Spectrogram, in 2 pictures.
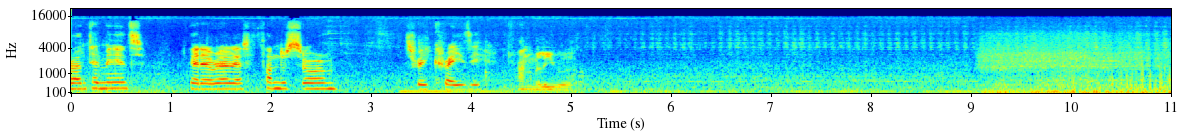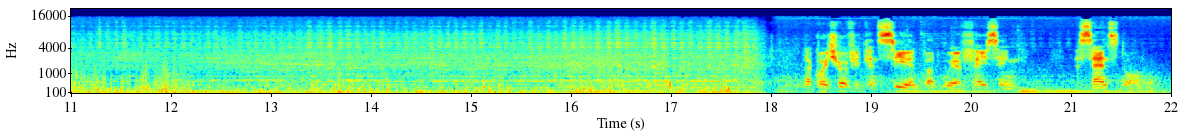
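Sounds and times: engine and road noise in cabin: 0.0 - 22.0
low hum: 0.0 - 22.0.

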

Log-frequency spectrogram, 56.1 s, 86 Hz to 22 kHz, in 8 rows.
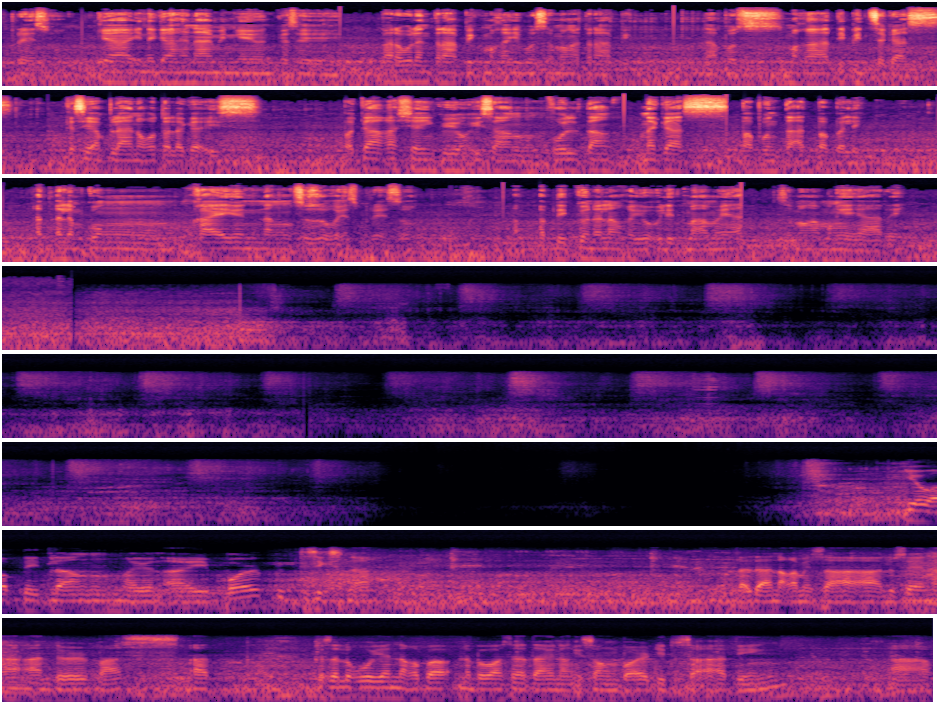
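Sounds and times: road noise: 0.0 - 26.5
car engine cabin drone: 0.0 - 37.7, 41.0 - 56.0.

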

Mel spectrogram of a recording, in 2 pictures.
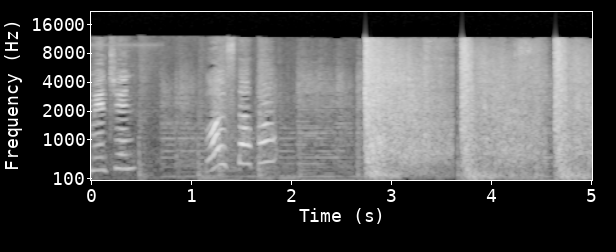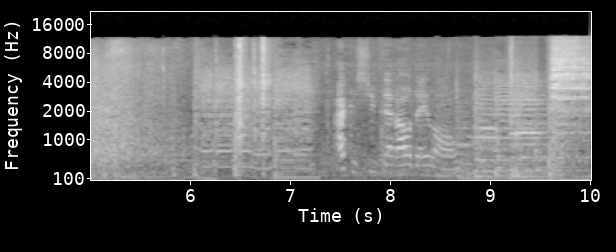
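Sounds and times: music: 0.0 - 10.0
loud bangs with long echo: 2.7 - 5.7.

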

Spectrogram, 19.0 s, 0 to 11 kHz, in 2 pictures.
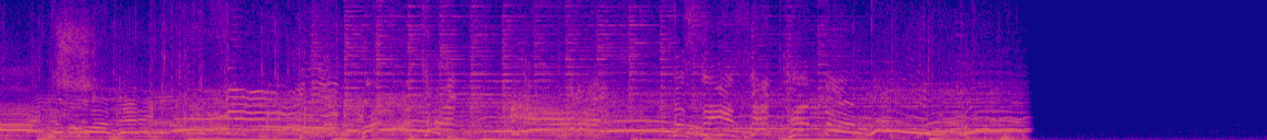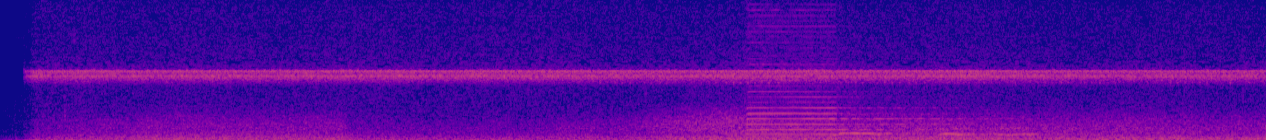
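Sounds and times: insect trill: 9.7 - 19.0
car horn toot: 15.1 - 16.6.

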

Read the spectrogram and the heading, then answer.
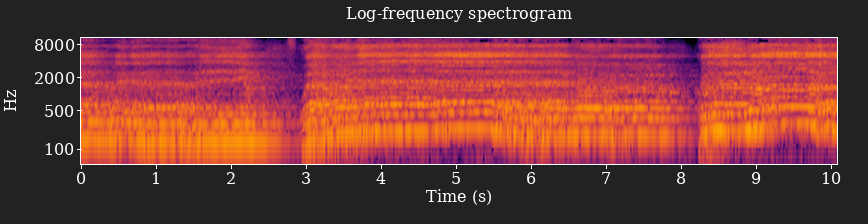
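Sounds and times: liturgical chant: 0.0 - 10.0.

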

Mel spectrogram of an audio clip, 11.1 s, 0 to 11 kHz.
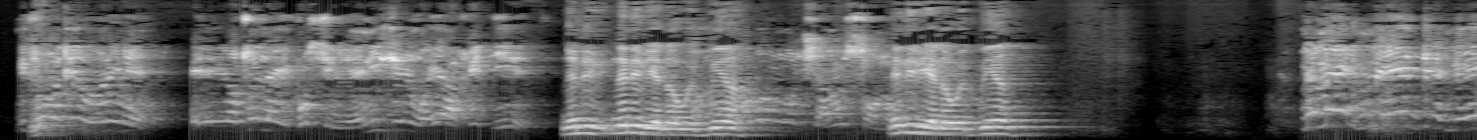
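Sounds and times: man speaking: 0.2 - 7.9, 9.8 - 11.0.

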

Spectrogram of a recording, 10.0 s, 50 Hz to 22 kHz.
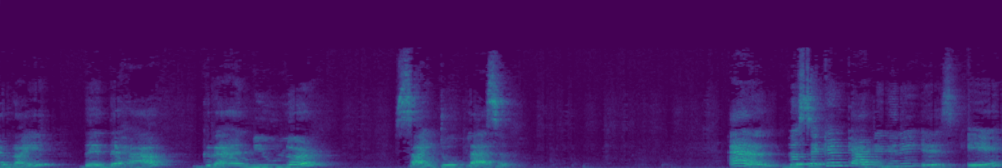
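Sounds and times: marker scratching on whiteboard: 0.4 - 10.0.

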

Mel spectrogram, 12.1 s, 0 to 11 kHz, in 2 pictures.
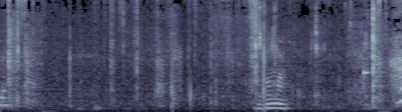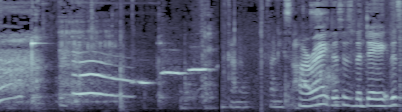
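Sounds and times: plastic crinkling: 1.5 - 5.0.

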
